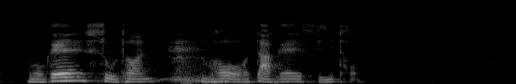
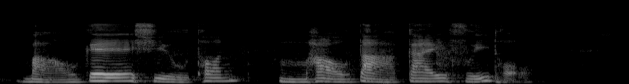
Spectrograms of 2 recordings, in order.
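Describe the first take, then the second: First: It is said in the Sixian Hakka accent. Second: It is said in the Sihai Hakka accent. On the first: "转到四音强是" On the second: "弹起来像四海花"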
